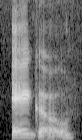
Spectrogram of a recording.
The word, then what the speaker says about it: Ego: Today, I am going ahead and reacting to the official video of Ego by The Warning and I believe it's pronounced in Spanish Ego.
